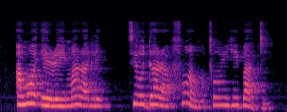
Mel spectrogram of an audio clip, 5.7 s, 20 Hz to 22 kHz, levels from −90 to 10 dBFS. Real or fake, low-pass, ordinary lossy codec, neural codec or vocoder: real; 9.9 kHz; none; none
